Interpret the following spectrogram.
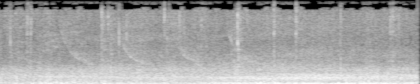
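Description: Bicycle riding along a paved path: low rumble of the tyres with a repeated clicking knock from the bike, and one louder thump about three and a half seconds in.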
